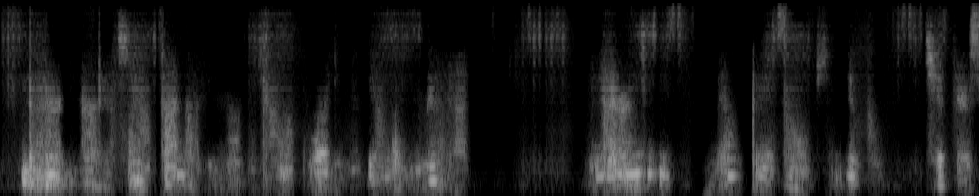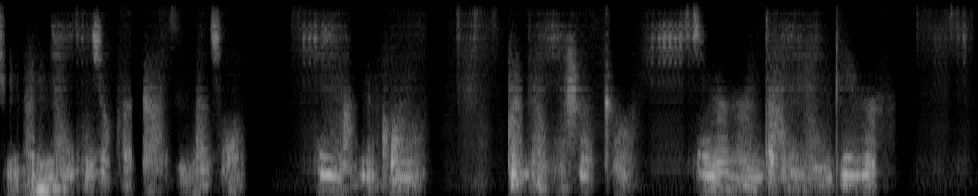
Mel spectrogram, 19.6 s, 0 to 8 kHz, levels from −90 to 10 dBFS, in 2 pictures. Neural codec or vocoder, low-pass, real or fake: codec, 44.1 kHz, 0.9 kbps, DAC; 7.2 kHz; fake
